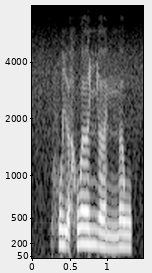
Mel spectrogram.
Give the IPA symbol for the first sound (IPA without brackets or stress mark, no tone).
h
